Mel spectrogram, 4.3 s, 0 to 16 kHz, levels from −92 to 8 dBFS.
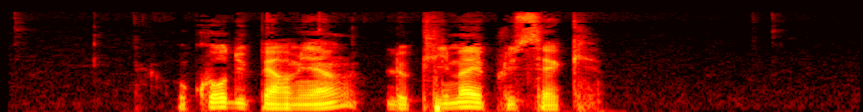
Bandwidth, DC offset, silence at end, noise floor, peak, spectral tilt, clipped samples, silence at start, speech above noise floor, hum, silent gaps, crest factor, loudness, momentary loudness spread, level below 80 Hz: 11.5 kHz; under 0.1%; 1.35 s; -71 dBFS; -2 dBFS; -5.5 dB/octave; under 0.1%; 0.9 s; 50 dB; none; none; 22 dB; -21 LUFS; 10 LU; -38 dBFS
